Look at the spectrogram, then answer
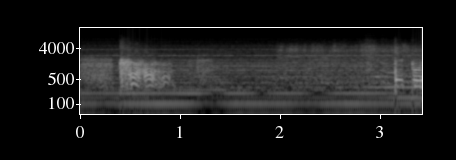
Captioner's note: laughs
